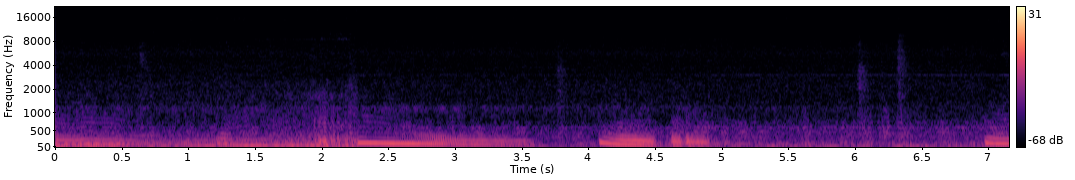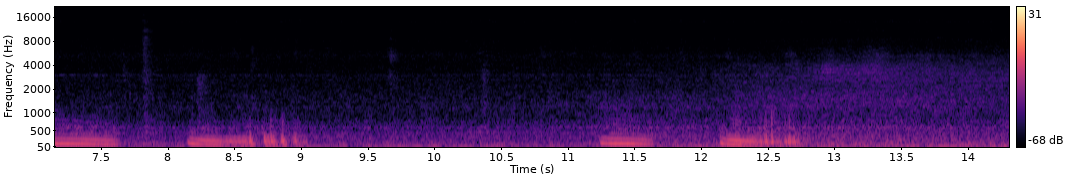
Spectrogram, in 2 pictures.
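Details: Domestic cat asleep and snoring, short low buzzy breaths with a rough edge coming in pairs every few seconds after an opening stretch of dull rumbling background.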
